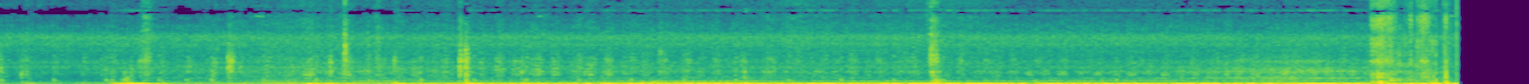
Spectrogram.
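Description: Steady low rumble of a car driving at highway speed, heard from inside the cabin, with scattered small clicks over it. It sets in about a second in and cuts off suddenly just before the end.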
